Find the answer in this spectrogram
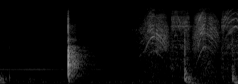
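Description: A single sharp hand clap, then a cartoon robot dog sets off: a mechanical whirring with a couple of dull footfalls.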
